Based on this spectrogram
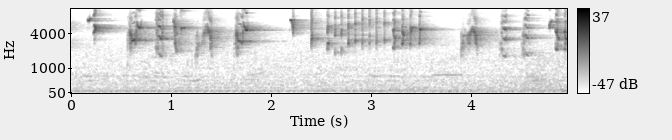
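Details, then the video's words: Cendet, or long-tailed shrike, in a lure song: dense, rapid chatter of buzzy, clicking notes running into fast ticking trills, over a faint low hum. "cendet gacor PANCINGAN LANGSUNG NYAUT || Long-tailed Shrike"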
